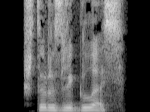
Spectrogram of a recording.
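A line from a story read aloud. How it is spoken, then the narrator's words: Barked. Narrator (Russian): рявкнул Барс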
